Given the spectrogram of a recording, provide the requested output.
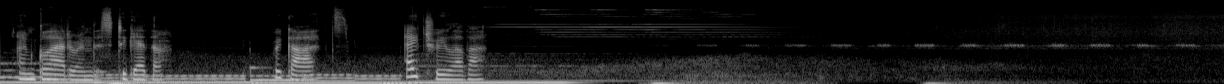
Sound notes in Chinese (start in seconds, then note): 7.7 树蛙鸣叫声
